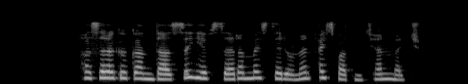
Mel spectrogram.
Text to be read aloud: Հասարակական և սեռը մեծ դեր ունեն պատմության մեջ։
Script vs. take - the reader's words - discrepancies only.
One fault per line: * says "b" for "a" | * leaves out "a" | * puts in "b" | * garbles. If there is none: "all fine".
* puts in "դասը"
* puts in "այս"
